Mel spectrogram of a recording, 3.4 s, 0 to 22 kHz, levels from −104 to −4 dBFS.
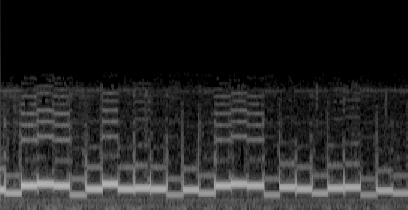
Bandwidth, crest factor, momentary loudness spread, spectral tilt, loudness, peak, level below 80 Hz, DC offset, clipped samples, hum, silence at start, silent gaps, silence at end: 4.6 kHz; 8 dB; 6 LU; -5 dB/octave; -40 LUFS; -30 dBFS; -70 dBFS; under 0.1%; under 0.1%; 50 Hz at -75 dBFS; 0 s; none; 0 s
